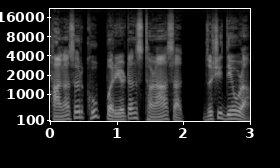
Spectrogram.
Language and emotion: Goan Konkani, neutral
